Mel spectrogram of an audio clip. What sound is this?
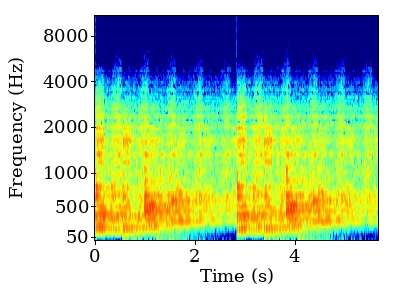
Synth Loop 15
Synth stabs from a sound design session intended for a techno release.
design, experimental, loop, oneshot, pack, techno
